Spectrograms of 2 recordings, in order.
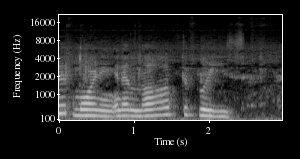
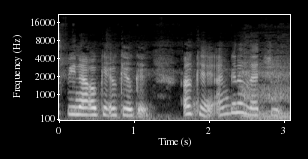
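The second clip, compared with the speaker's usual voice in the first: ordinary talk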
